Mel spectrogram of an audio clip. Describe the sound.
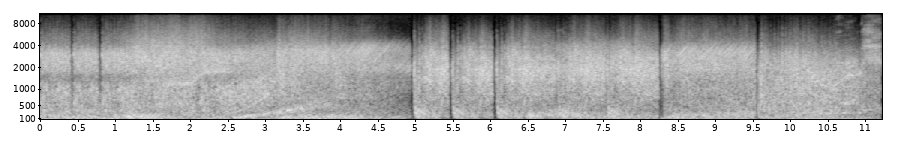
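A mega particle cannon and artillery fire in a battle scene, forming a dense, loud roaring barrage. Several sharp breaks and bursts cut through the continuous rumble.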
